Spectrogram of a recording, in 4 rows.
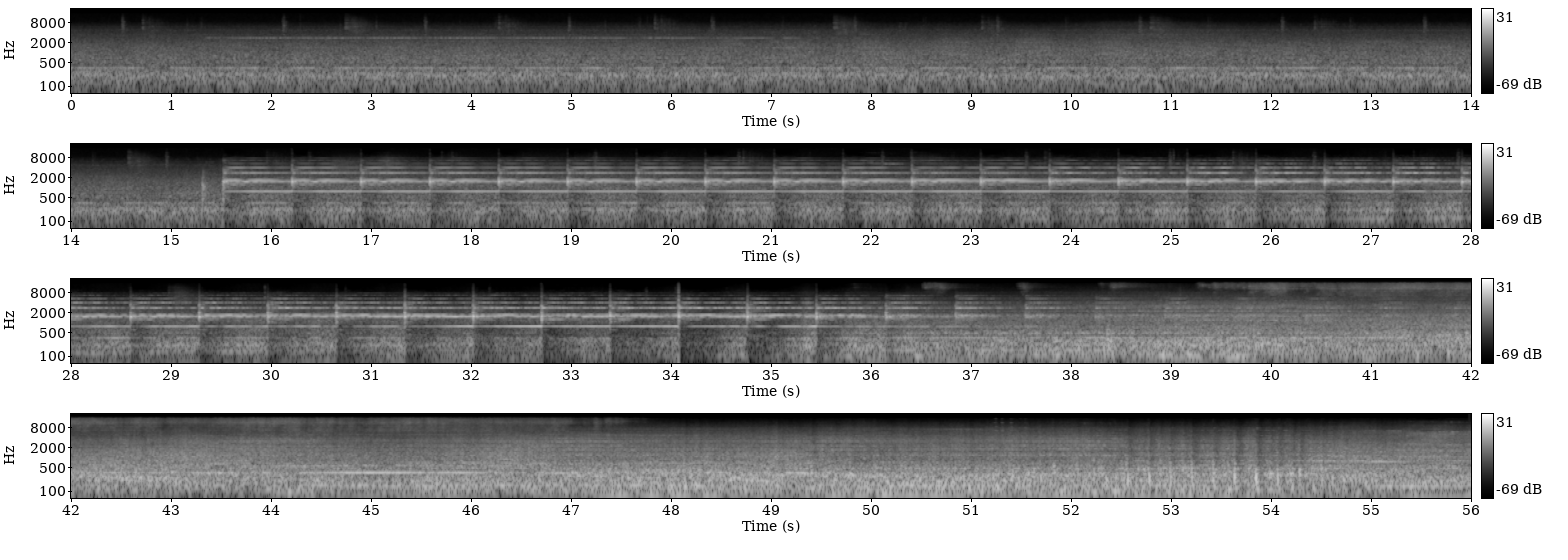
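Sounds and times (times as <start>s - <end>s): train coaches rolling past: 0.0s - 56.0s
bell ringing: 1.4s - 7.6s, 15.6s - 42.3s.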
